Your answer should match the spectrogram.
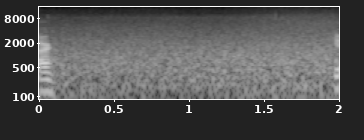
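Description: Steady rush of a glacial meltwater stream running over rocks.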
